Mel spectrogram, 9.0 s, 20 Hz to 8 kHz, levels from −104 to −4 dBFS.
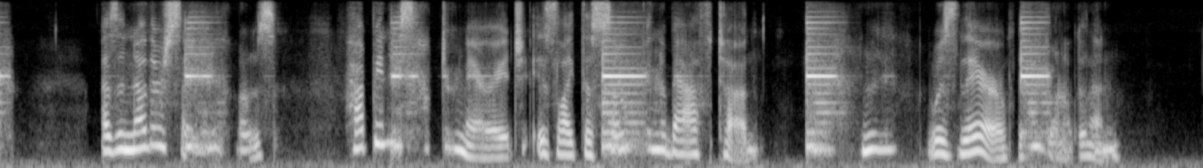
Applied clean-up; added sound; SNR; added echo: neural diffusion model UNIVERSE++.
